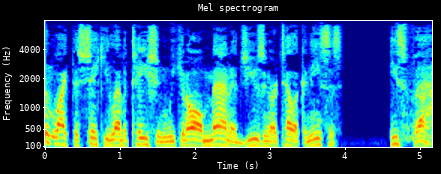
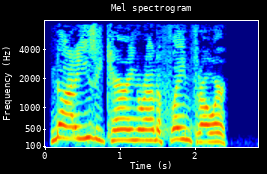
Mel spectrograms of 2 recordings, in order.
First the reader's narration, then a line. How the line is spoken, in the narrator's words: he yells back, trying to joke, but his voice sounds strained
